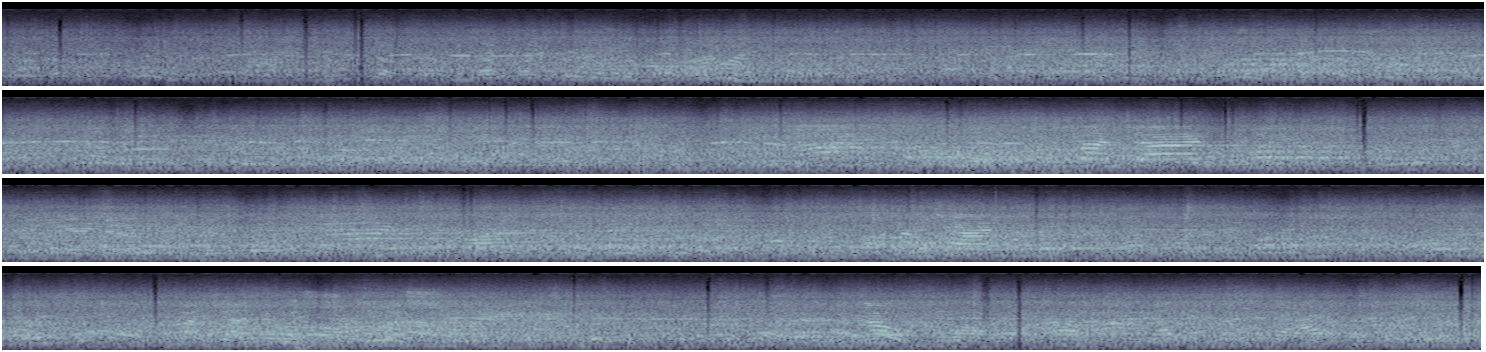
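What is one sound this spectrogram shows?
A crowd cheers and shouts throughout a large echoing hall.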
